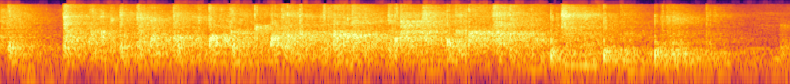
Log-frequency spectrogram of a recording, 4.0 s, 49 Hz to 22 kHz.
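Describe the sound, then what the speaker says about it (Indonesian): Classroom applause for a student group presenting, a dense continuous patter of many hands clapping for about four seconds, steady and fairly loud before tapering slightly at the end. "Kita beri aplaus dulu untuk kelompok 3"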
